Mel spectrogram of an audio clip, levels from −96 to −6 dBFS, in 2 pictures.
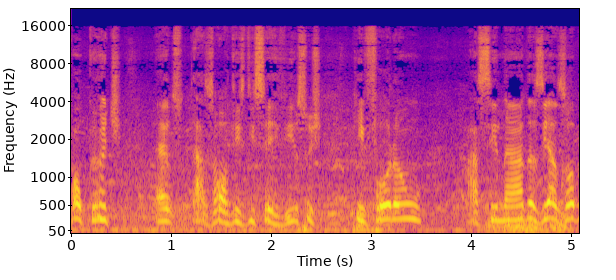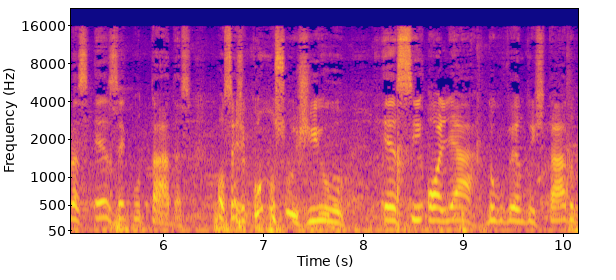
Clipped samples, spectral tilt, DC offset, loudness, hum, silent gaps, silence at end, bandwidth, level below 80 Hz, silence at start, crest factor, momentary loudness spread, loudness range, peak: under 0.1%; -4.5 dB/octave; under 0.1%; -15 LUFS; none; none; 0 s; 16.5 kHz; -28 dBFS; 0 s; 14 dB; 10 LU; 2 LU; 0 dBFS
